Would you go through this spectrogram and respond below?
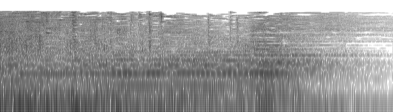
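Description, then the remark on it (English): Glass shatters in a sudden crash, followed by a scatter of tinkling fragments that gradually fade over a few seconds. No voices are heard. “Then there was a small explosion of glass.”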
